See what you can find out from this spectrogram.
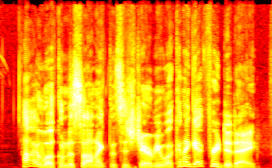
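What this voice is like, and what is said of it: Fake cheery customer service voice. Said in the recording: “faking that customer service voice”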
